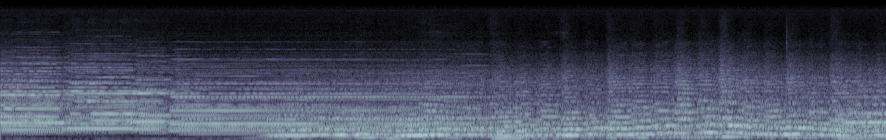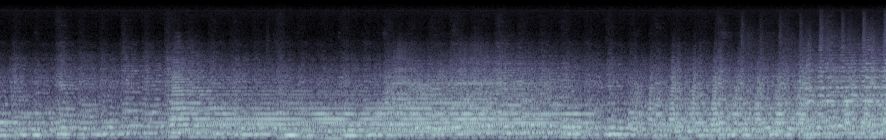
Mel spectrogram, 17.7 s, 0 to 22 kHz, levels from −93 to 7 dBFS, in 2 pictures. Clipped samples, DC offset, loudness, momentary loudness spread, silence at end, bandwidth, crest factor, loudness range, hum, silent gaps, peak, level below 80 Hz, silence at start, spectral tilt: under 0.1%; under 0.1%; -24 LUFS; 7 LU; 0 s; 11.5 kHz; 16 dB; 5 LU; none; none; -8 dBFS; -44 dBFS; 0 s; -8 dB/octave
